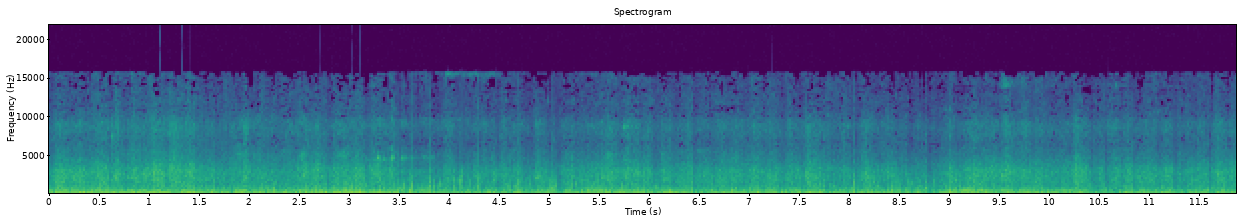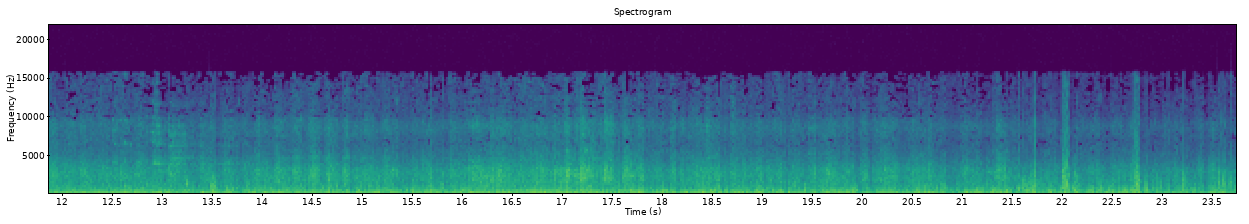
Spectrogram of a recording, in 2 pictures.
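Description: The Saraighat Express, Howrah to Guwahati, runs toward the Brahmaputra bridge with a loud, steady rumble and rush of wind heard from on board, continuous throughout with no talking.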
